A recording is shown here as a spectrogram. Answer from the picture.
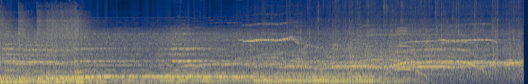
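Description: Live rock band ending a song. The drums stop about two seconds in, then a held final chord rings on under gliding, bending notes, and the bass drops out near the end.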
